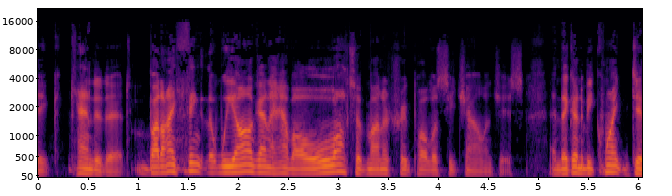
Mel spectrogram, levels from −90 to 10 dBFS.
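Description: Single packets went missing at 0.35–0.37 s, 2.33–2.35 s and 3.49–3.51 s. Each time, the decoder played the low-bitrate copy carried in the next packet, so it is a lost packet rebuilt from error correction: no gap, but a brief 20 ms patch of rougher, noisier speech.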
